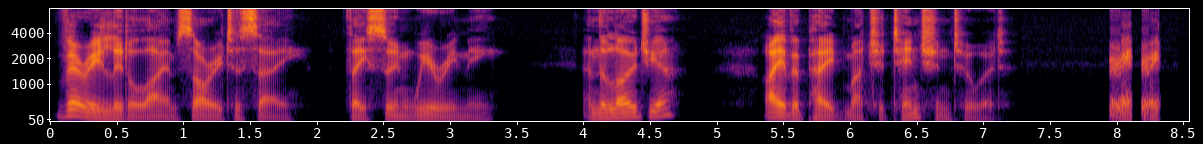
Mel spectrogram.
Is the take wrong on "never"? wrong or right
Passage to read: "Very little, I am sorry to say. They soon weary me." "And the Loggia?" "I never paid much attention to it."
wrong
